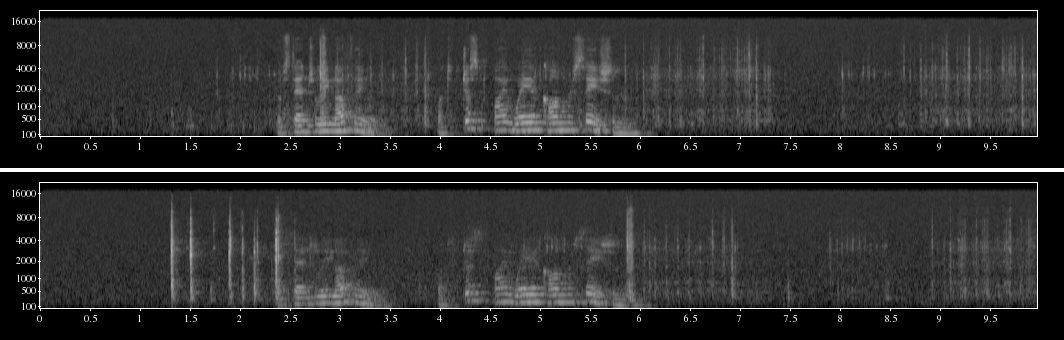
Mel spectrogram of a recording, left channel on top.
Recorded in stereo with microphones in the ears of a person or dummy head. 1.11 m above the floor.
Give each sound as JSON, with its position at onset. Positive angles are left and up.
{"t": 2.4, "sound": "a man speaking", "side_deg": 80, "distance_m": 4.0}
